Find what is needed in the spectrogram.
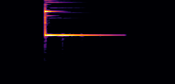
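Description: A single bright ding from an edited-in chime sound effect, ringing for about a second and then cut off sharply.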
